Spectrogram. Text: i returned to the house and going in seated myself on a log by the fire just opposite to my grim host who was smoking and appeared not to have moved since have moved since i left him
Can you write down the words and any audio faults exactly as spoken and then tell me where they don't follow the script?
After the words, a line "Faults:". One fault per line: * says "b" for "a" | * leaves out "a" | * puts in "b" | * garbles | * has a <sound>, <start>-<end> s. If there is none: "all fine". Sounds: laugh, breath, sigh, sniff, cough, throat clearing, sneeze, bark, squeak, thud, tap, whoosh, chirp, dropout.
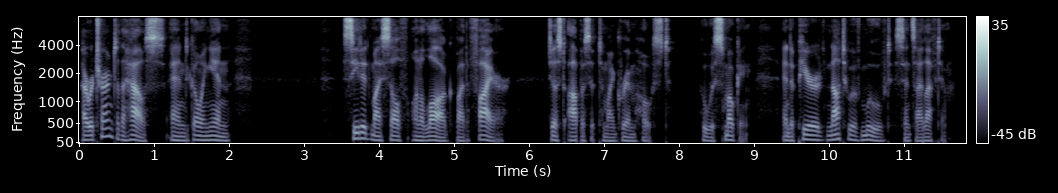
i returned to the house and going in seated myself on a log by the fire just opposite to my grim host who was smoking and appeared not to have moved since i left him
Faults:
* leaves out "have moved since"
